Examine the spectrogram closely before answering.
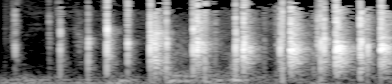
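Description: A short round of applause from a small group in a radio studio, for guests on air, quick irregular hand claps overlapping and building slightly louder toward the end, with no voices.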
